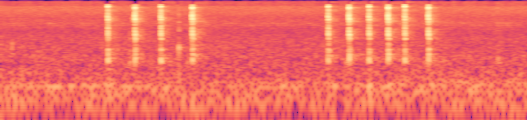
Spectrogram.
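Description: A computer mouse clicks while working in MS Word, two quick bursts of sharp, close clicks, four then six, over a quiet room with no talking.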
